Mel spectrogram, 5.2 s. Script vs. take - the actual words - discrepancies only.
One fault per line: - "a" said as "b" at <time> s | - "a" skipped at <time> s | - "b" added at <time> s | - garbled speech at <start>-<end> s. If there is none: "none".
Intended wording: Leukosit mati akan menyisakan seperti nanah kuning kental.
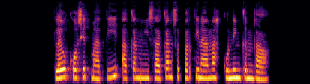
none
